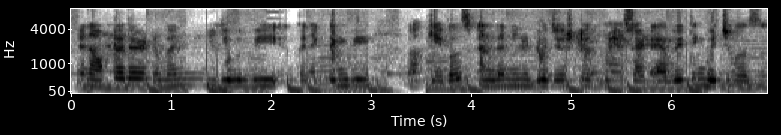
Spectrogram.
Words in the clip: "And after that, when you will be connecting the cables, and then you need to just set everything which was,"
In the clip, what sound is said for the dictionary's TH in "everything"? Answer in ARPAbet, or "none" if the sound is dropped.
T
